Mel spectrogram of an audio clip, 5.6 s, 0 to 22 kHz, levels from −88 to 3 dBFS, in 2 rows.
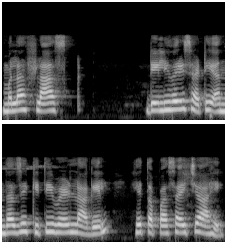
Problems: none marked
